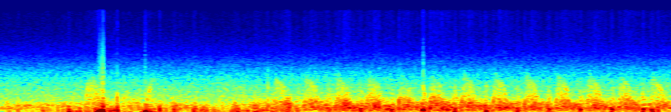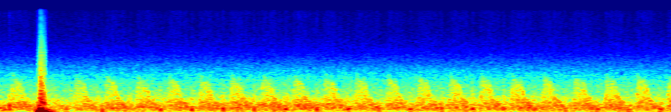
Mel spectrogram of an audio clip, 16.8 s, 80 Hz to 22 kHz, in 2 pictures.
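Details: 15 weeks pregnant: fetal heartbeat heard with an Angel Sound fetal Doppler, rapid, regular whooshing beats at about 170 per minute; the swishing "hyun-hyun" sound is the umbilical cord.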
